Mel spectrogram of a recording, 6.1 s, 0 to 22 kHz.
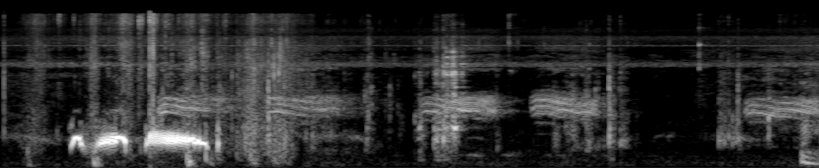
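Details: Spotted dove trapped after rain, known for its 'gagap 6 mata' stutter style. A loud, low coo pair comes first, followed by scattered clicks, rustling and several short higher whistled notes from other birds.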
